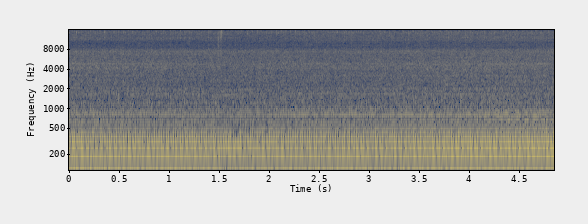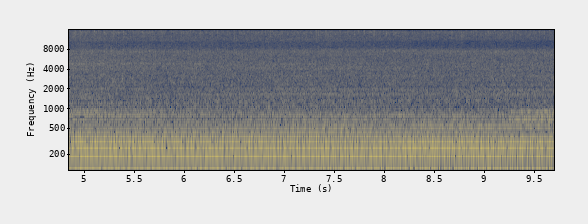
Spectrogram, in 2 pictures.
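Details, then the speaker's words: 2003 Nissan 2.5 replacement engine on its first start after a dry crank, rough idle with a fast puffing tick about three or four a second; exhaust leak, gasket suspected bad or flange needing tightening. "okay it looks like it has a bit of hot sauce leak you can see it fired up so what I'm going to do is on see what's going on with the exhaust think maybe the gasket is bad"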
